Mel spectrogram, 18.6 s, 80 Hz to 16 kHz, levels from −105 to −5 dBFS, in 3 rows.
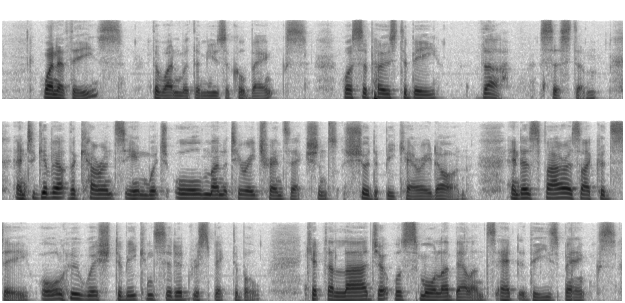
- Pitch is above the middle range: No, medium, 140 Hz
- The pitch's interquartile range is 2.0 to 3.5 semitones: Yes, average, 3.2 semitones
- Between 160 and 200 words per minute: Yes, average, 170 wpm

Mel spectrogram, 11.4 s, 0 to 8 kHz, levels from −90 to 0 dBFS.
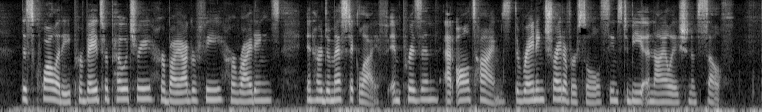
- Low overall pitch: No, high, 215 Hz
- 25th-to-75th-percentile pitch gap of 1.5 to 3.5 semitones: Yes, average, 2.9 semitones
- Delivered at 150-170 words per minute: Yes, average, 165 wpm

